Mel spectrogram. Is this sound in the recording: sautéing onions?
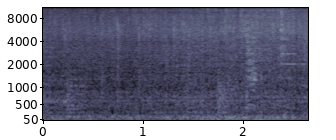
yes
